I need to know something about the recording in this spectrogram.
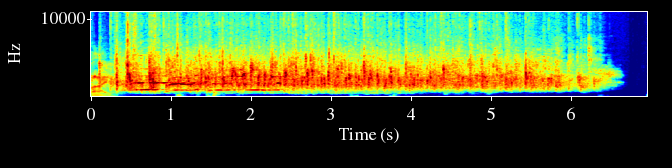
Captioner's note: audience applauding; audience cheering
